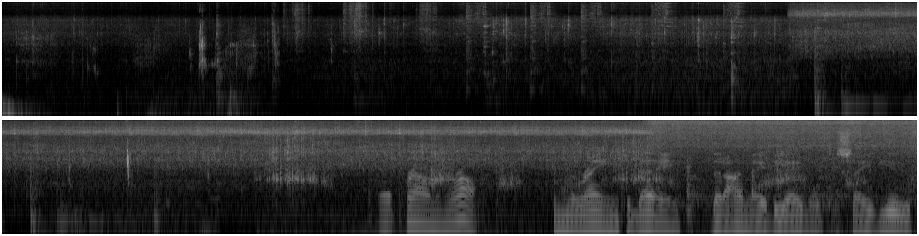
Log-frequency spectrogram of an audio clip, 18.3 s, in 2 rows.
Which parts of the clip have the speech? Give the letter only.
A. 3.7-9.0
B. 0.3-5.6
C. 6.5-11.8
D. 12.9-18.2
D.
